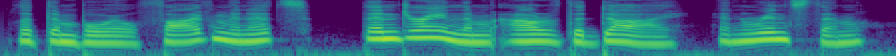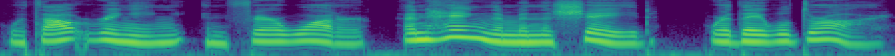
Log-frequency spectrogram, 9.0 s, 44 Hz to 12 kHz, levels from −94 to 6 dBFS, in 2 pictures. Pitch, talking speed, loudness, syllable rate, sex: 195 Hz, 200 wpm, -18 LUFS, 4.9 syllables/s, female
